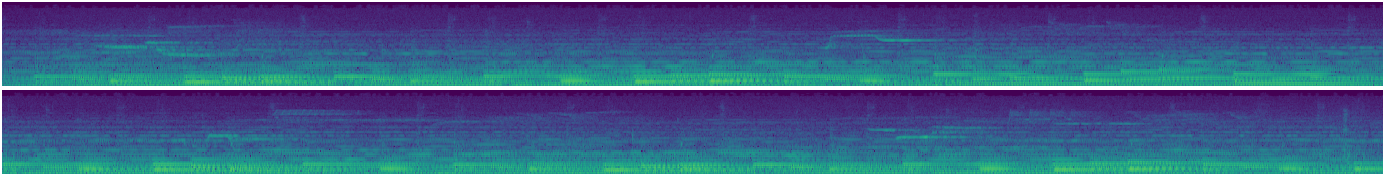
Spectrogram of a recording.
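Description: A wood thrush sings short, fluty phrases spaced a few seconds apart over a steady low droning hum that runs through the whole recording, on a hiking trail near the Pine Tree Harbor trailhead. No one speaks.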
